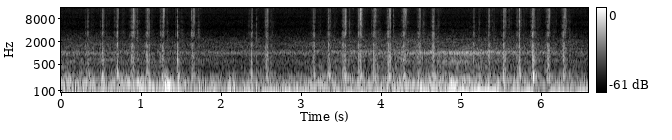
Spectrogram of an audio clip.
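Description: Barbed felting needle stabbing rapidly into wool on a felt backing: quick, faint ticks, several a second, in an uneven rhythm.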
